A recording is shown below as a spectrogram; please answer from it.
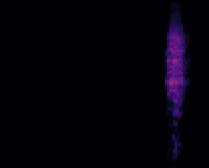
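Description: Near silence, broken by one short, soft breath out through the nose about one and a half seconds in.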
